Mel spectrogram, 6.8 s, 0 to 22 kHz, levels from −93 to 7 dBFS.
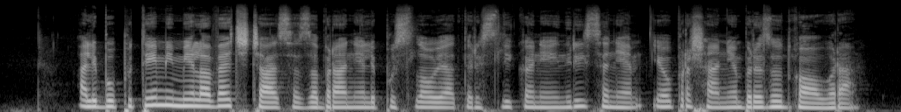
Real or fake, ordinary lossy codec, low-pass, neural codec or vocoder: real; none; 19.8 kHz; none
